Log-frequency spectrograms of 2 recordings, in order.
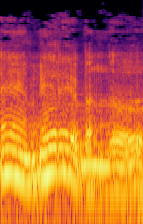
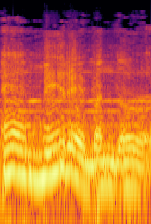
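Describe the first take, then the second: The two takes are said the same way.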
